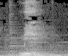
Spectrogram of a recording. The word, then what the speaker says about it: meme: Meme. Bahasa Inggrisnya bacanya meme. Meme aja, oke.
